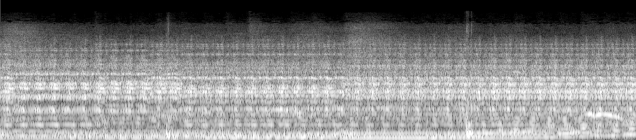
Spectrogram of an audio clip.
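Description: Gospel church organ playing held chords over a bass line, with a few sharp percussive hits.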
